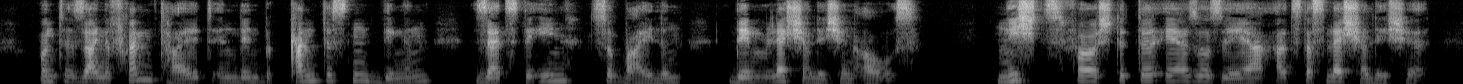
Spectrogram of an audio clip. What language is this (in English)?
German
